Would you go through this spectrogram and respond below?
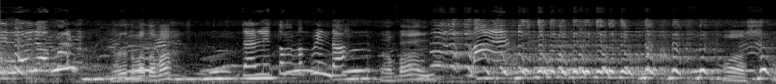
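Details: Monkeys answering one another in a loud, crowded chorus, layered whooping cries that swoop up and down, some drawn out, others quick and stacked, several animals overlapping throughout.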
